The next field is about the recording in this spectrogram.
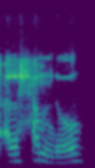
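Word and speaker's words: الحمد لله: salah contoh iturra al-fatihah ketika kita membaca alhamdulillah itu bacaan yang benar pakai ha endi-endi tenggorokan Hah bacanya alhamdulillah tapi terkadang ada orang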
